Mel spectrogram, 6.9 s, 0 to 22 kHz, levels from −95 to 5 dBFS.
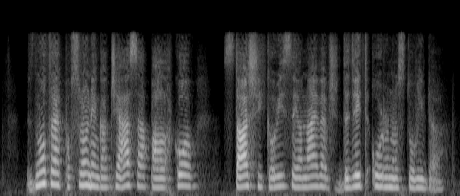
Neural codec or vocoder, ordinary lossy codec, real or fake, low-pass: codec, 16 kHz in and 24 kHz out, 0.4 kbps, LongCat-Audio-Codec, fine tuned four codebook decoder; none; fake; 10.8 kHz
